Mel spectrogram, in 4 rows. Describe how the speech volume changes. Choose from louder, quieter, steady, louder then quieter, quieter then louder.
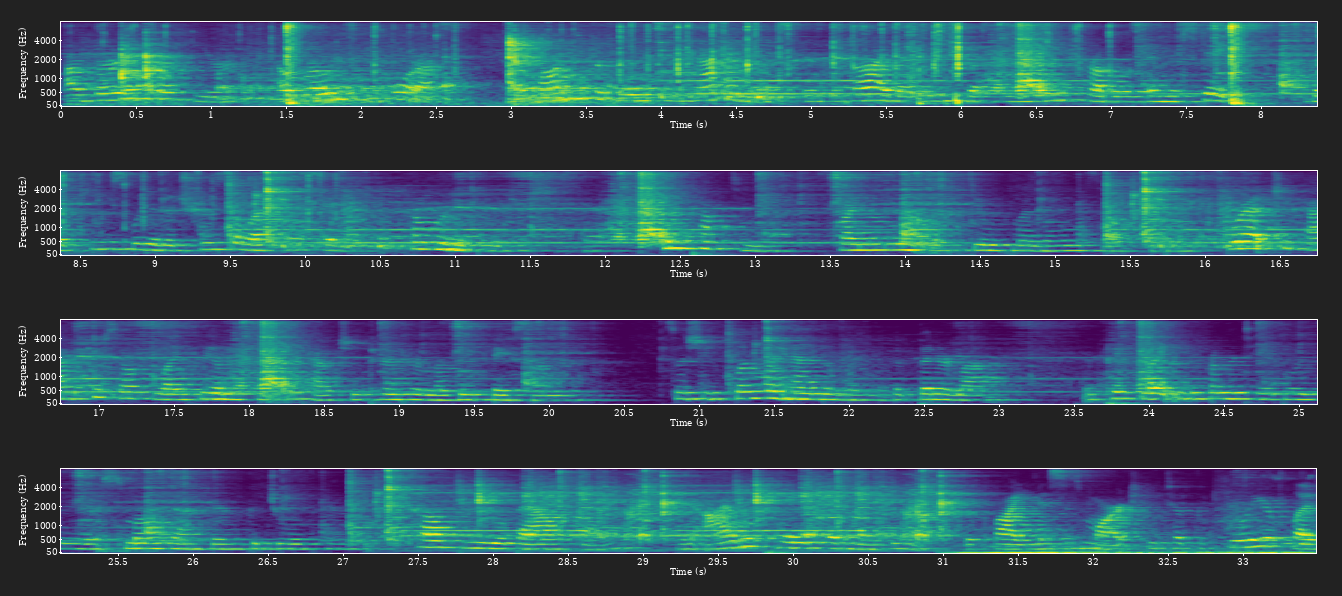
steady.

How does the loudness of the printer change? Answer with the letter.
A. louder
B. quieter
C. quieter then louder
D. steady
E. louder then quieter
C.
